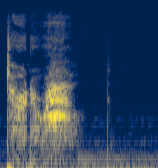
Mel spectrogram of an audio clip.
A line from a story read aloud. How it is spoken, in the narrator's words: a whisper in his headphones that said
